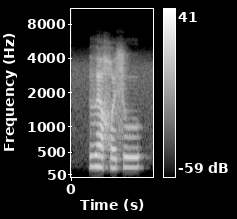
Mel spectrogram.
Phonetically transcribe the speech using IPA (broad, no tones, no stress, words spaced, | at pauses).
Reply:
ðɛχysu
